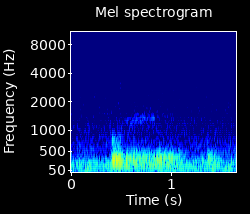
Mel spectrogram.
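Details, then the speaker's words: Stomach rumbling (borborygmi) from a woman at 10 weeks of pregnancy, recorded outdoors on a cold day: a low, gurgling rumble that rises and fades over about a second. "If you can hear my stomach, I'm so sorry. Like, I don't even know what to say about it."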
